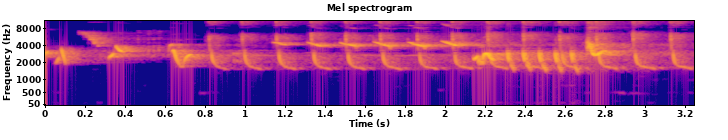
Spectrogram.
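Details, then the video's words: A common nightingale sings in its natural habitat in Greece: a rich phrase of a few whistled notes, then a fast rattling series of sharp, high, clear chips, about five per second. "ΑΗΔΟΝΙΑ ΚΕΛΑΗΔΗΜΑ η ΣΥΝΑΥΛΙΑ με ΑΗΔΟΝΙΑ - COMMON NIGHTINGALE SONG"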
